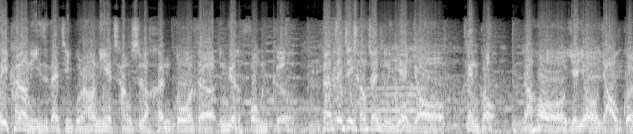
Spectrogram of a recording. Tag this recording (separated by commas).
Music, Speech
